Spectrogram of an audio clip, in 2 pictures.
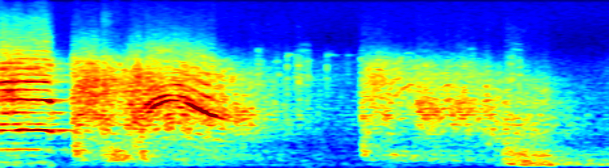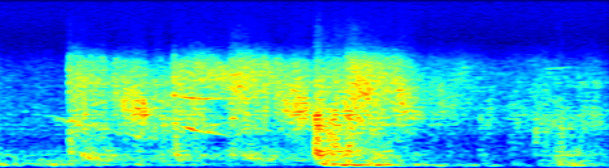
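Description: Cannon fire in a staged battle scene, four heavy booming blasts spaced a couple of seconds apart, each with a rumbling decay, loud and close with some faint tonal noise between.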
